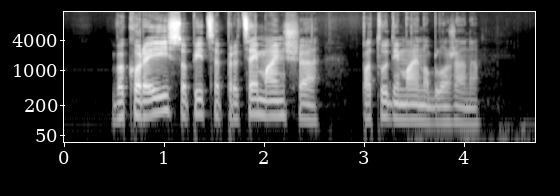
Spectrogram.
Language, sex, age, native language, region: Slovenian, male, 12-17, Slovenian, Savinja region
